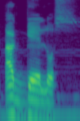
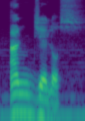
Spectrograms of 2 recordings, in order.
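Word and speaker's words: ἄγγελος: Sa pronunciation, kapag ang dalawang gamma ay magkatabi, ang pronounce mo sa kanya ay ng. Halimbawa ito ah alpha, gamma, gamma, epsilon, lambda, omricon and then sigma. Hindi mo basa diyan angelos sa agag ang dalawang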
